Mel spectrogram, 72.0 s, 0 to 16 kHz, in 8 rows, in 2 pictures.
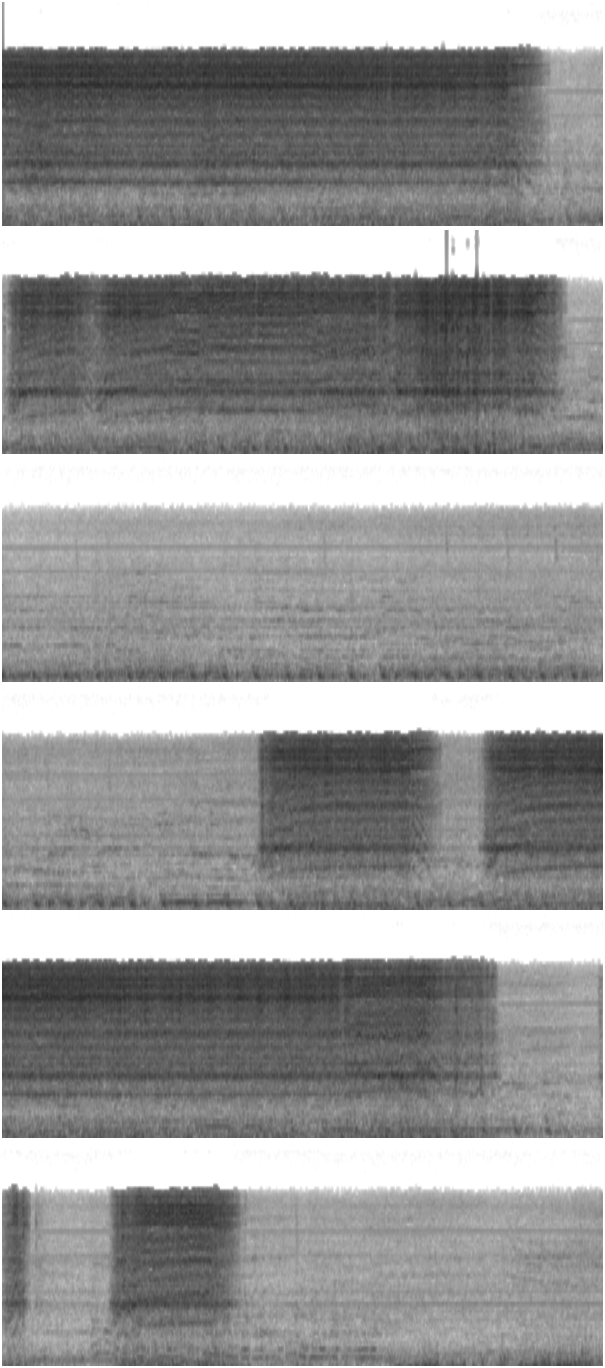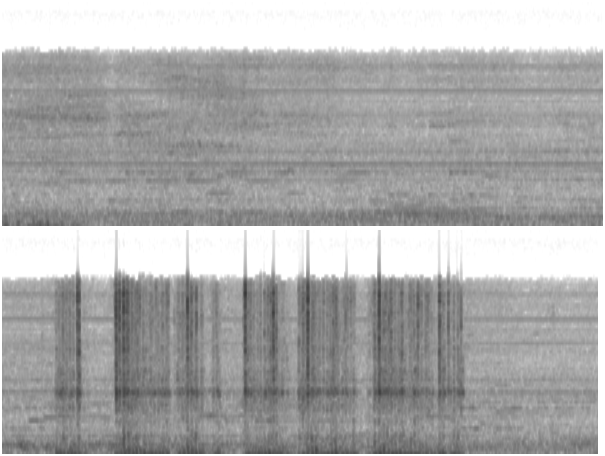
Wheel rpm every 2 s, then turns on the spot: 160, 160, 160, 140, 40, 130, 160, 160, 120, 0, 0, 0, 0, 0, 0, 50, 100, 100, 160, 160, 160, 60, 10, 70, 40, 0, 0, 0, 0, 0, 0, 0, 10, 20, 20, 0.
48-50 64-70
